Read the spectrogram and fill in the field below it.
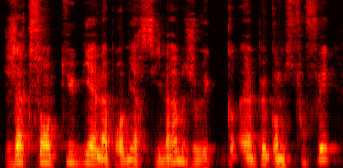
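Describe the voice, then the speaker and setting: A man teaching English pronunciation in French, talking in a halting way with many restarts and checks like "ok?". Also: medium pitch, sing-song, a little mellow, breathy edge. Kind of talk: casual spoken lesson.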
